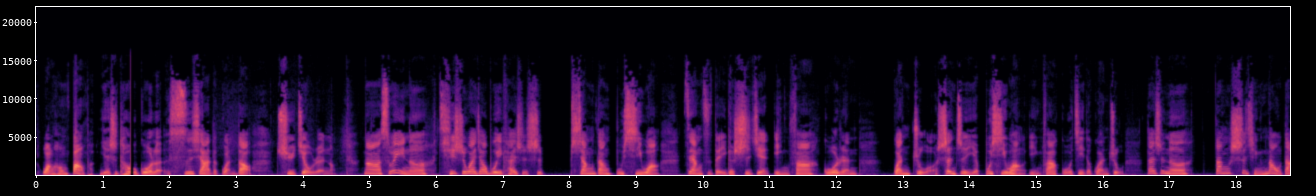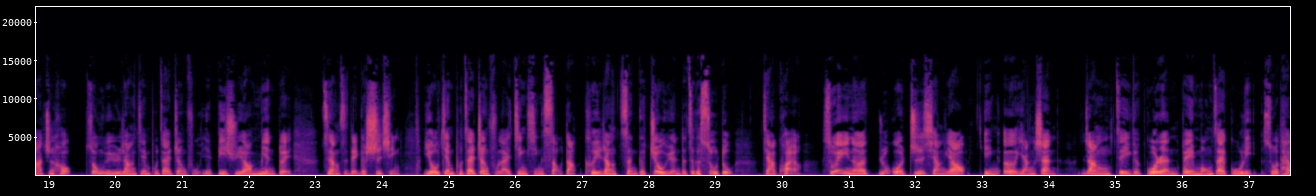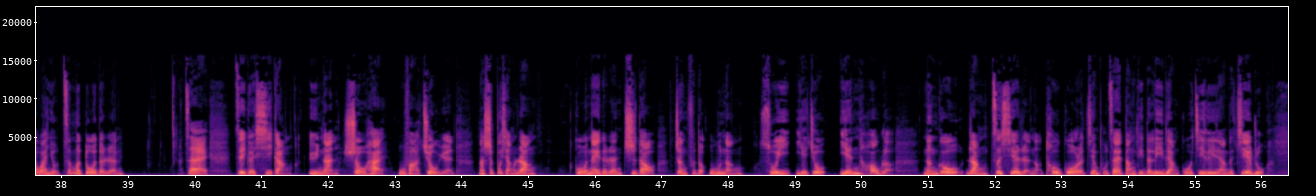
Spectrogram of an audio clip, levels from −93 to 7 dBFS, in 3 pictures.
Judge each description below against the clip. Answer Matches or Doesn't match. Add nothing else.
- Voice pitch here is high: Matches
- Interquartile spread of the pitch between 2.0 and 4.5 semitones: Matches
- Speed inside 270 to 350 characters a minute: Doesn't match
